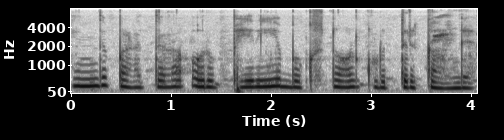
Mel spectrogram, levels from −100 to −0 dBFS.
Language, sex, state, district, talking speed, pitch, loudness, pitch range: Tamil, female, Tamil Nadu, Nilgiris, 105 wpm, 225 Hz, -15 LUFS, 205-240 Hz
